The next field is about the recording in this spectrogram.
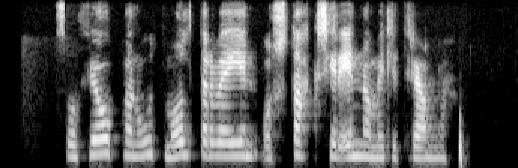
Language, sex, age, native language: Icelandic, female, 50-59, Icelandic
